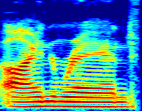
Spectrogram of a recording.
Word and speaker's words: Ayn Rand: it is their own souls end quote that's ein rand from the introduction to the fountainhead so ein ran and that's how you pronounce her name ein uh she's kind of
